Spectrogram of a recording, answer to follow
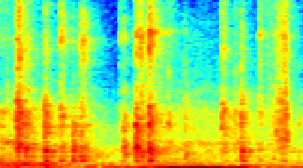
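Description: Typing on a computer keyboard: a few separate keystrokes as a single word is typed out.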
